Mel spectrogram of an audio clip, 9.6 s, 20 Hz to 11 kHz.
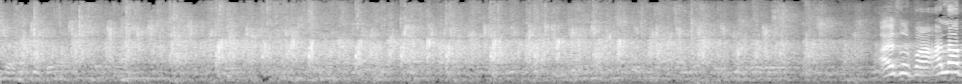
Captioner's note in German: Beifall CDU, BÜNDNIS 90/DIE GRÜNEN und DIE LINKE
